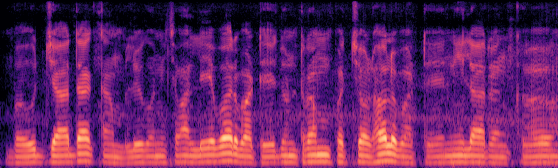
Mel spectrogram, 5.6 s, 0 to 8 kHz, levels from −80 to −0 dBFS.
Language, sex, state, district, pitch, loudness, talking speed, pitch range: Bhojpuri, male, Uttar Pradesh, Deoria, 110 Hz, -19 LUFS, 160 wpm, 105-115 Hz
